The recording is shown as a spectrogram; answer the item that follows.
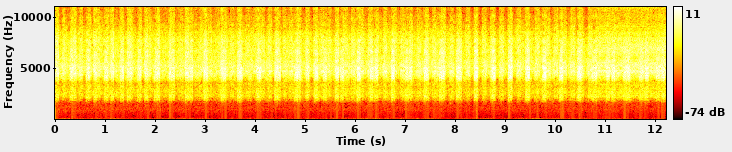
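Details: Cicada chorus from a Greek pine forest in midsummer: loud shrill buzzing beating in regular rapid pulses near three per second, smoothing into a steadier hiss toward the end.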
